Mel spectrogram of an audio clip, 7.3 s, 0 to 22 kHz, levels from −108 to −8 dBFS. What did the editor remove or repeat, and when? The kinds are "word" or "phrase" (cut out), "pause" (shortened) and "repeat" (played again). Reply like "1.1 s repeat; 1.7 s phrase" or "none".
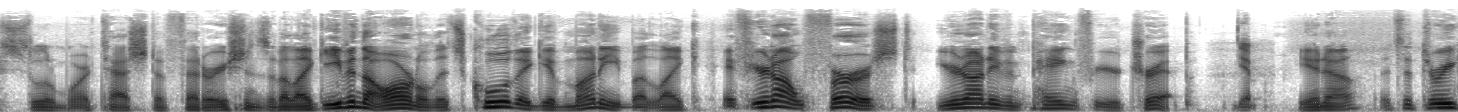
1.4 s word; 3.6 s pause; 4.0 s word; 6.4 s pause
